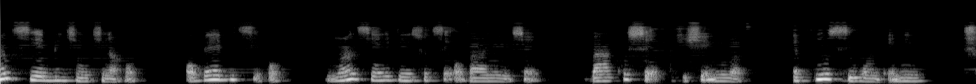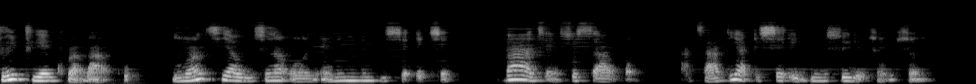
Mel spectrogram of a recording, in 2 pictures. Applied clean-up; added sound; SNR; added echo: neural mask model DeepFilterNet 3.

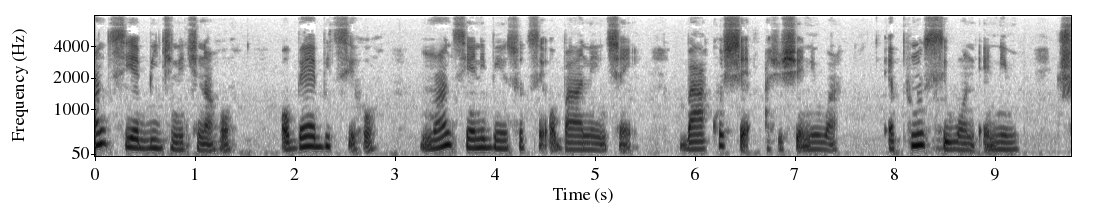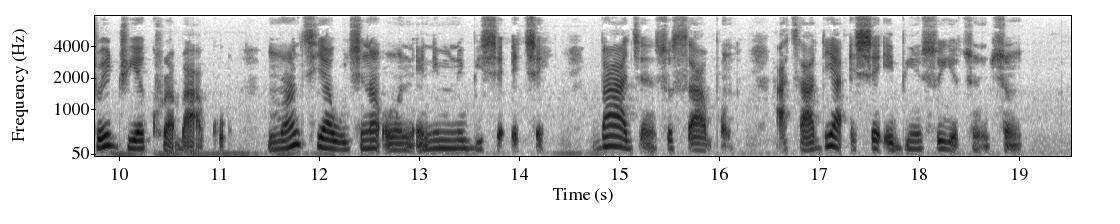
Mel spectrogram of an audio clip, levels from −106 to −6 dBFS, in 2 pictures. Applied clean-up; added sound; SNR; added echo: none; none; none; none.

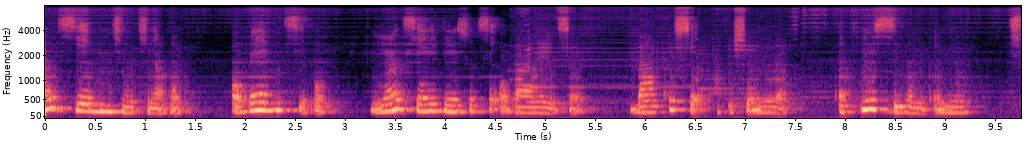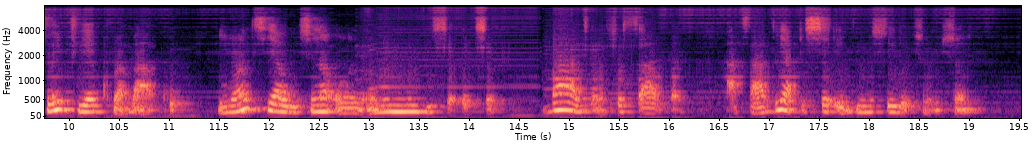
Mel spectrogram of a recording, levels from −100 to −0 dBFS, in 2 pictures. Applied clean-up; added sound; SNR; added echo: neural separator model SepFormer DNS4.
